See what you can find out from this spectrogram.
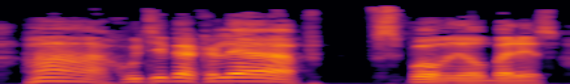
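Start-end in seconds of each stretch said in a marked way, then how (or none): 0.1-1.6 higher-pitched mock realisation; mock surprise. Interrogator pretends to remember the gag, mock surprise. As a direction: act as if only just noticing.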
